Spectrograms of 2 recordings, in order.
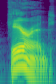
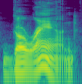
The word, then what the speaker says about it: Garand: And like fun fact, the Garand, the M1 Garand, it should be pronounced Garand, not Garand.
